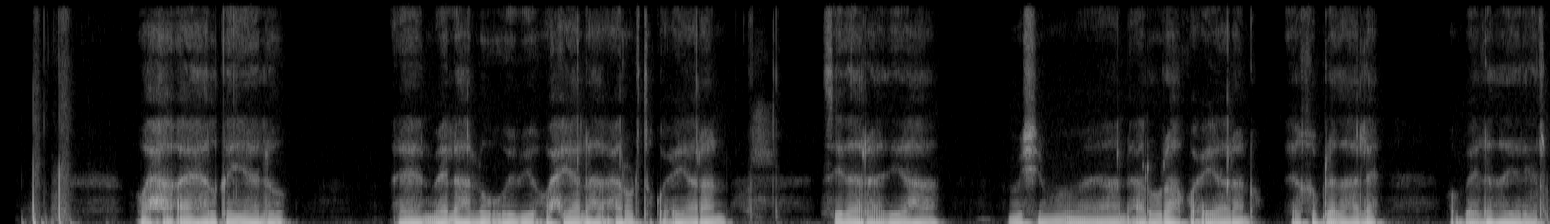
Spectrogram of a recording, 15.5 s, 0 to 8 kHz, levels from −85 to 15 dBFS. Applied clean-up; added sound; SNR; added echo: none; none; none; none.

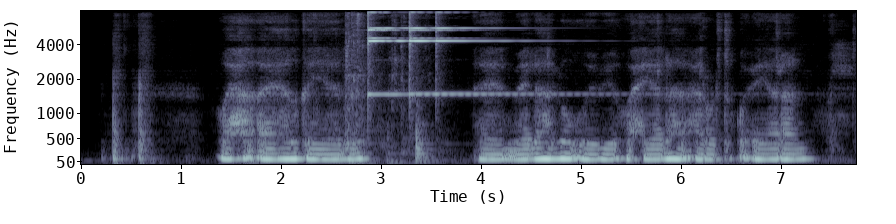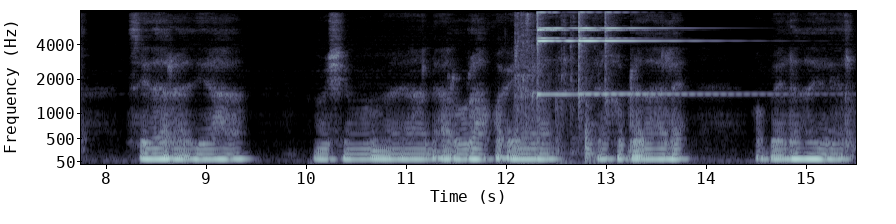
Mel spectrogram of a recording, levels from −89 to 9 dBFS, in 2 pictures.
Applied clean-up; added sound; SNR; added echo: none; Doorbell; 2 dB; reverberation time 0.2 s.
